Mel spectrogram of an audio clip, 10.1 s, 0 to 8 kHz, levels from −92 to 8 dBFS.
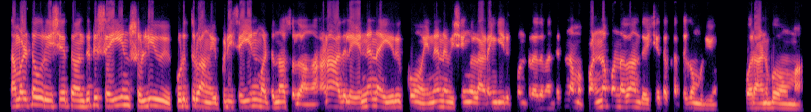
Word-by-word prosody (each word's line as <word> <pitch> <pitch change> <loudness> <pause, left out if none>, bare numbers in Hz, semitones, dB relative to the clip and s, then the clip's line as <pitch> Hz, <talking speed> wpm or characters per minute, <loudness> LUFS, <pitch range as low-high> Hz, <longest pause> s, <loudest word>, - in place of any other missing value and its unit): நம்மள்ட்ட 180 +4 +2
ஒரு 175 - +2
விஷயத்த 180 +1 0
வந்துட்டு 175 +5 0
செய்யின்னு 195 +4 +3
சொல்லி 165 +4 +3 0.3
குடுத்துருவாங்க. 165 -5 0
இப்படி 150 +4 -1
செய்யின்னு 160 +2 +2
மட்டும் 140 - -2
தான் 140 0 -2
சொல்லுவாங்க. 110 0 -1
ஆனா, 165 - +1
அதுல 145 -1 +1
என்னென்ன 175 +3 +2 0.2
இருக்கும், 150 -1 -1
என்னென்ன 150 +3 +1
விஷயங்கள் 140 -1 +2
அடங்கி 275 - +1
இருக்கும்ன்றத - - -5
வந்துட்டு - - -10
நம்ம - - -4
பண்ண - - +1
பண்ண 155 -1 -1
தான் 155 -1 +1
அந்த 125 -3 -1
விஷயத்த 135 - -4
கத்துக்க 130 +1 -3
முடியும் 110 -1 -4 0.4
ஒரு 125 - +1
அனுபவமா. 120 -4 -1
155 Hz, 185 wpm, -13 LUFS, 135-175 Hz, 0.4 s, செய்யின்னு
